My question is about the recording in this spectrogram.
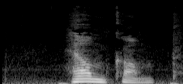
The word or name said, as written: Helmkamp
